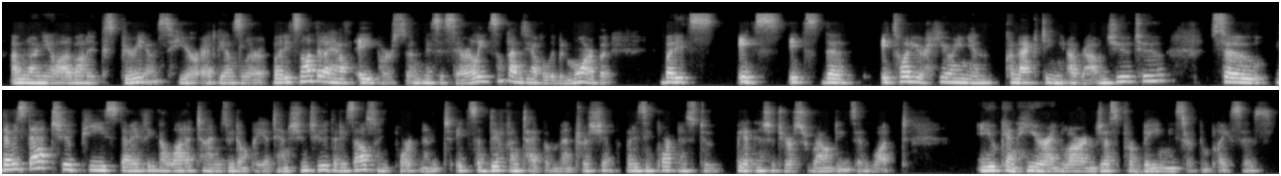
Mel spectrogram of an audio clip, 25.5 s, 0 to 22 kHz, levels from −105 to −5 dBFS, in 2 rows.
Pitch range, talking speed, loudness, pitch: 165-205 Hz, 210 wpm, -28 LUFS, 180 Hz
